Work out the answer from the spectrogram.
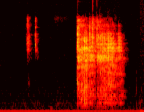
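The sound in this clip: Dice rolled during a tabletop roleplaying game: two light clicks, then about a second of dense clattering rattle as they tumble across a surface, with no talk.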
